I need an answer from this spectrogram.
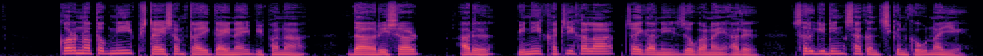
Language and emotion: Bodo, neutral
